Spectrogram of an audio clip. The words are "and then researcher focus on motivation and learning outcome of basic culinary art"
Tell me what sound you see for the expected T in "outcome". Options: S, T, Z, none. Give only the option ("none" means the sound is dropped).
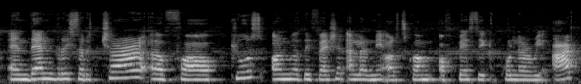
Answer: S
